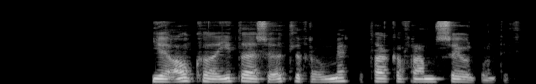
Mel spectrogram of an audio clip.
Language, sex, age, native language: Icelandic, female, 60-69, Icelandic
